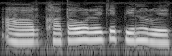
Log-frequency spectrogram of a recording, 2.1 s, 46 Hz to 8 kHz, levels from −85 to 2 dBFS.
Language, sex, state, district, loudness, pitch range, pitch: Bengali, female, West Bengal, Dakshin Dinajpur, -14 LUFS, 170-205 Hz, 195 Hz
